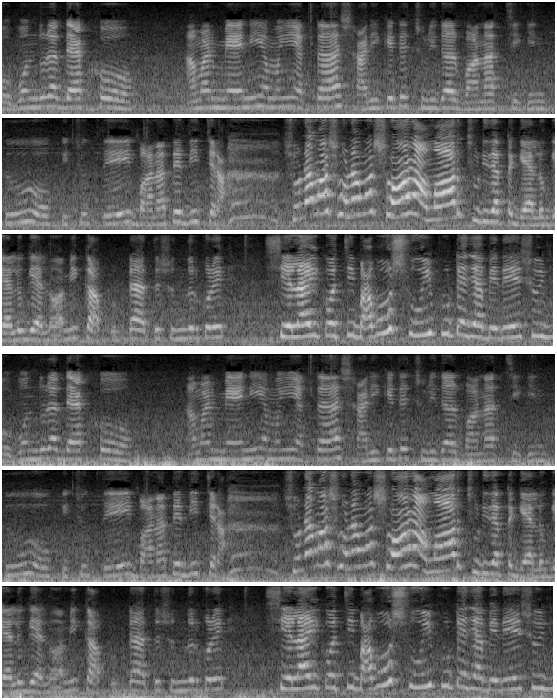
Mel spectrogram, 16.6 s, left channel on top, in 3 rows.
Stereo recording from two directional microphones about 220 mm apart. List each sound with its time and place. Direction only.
0.2 s a woman's voice: 15° right (ahead or behind)
6.6 s a woman's voice: 15° right (ahead or behind)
